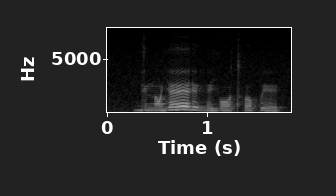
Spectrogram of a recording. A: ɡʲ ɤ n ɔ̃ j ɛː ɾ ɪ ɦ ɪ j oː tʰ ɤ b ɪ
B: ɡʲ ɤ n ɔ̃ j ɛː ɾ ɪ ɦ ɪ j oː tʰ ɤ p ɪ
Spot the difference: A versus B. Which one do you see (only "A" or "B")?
B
